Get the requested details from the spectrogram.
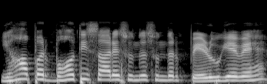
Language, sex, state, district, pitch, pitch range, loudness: Hindi, male, Jharkhand, Ranchi, 205 Hz, 185-220 Hz, -14 LUFS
